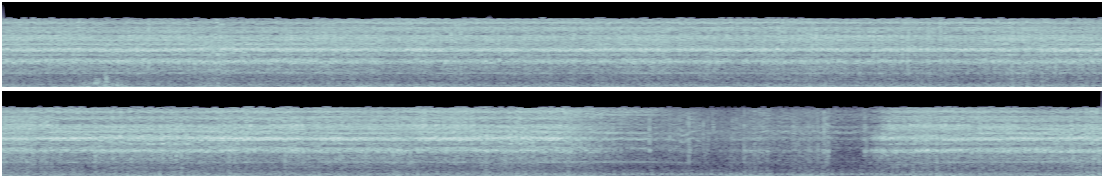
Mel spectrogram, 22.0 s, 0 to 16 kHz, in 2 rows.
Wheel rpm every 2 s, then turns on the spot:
160, 160, 160, 160, 160, 160, 160, 160, 70, 20, 150.
none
